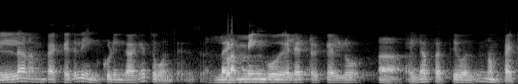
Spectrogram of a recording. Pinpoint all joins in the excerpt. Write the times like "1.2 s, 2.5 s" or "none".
none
